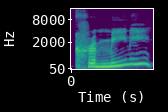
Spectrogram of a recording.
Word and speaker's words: cremini: How do you pronounce this? Is it cremini, the type of mushroom? – Yeah.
